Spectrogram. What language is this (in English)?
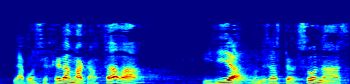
Spanish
